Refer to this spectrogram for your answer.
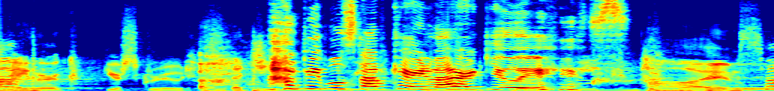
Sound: chuckles

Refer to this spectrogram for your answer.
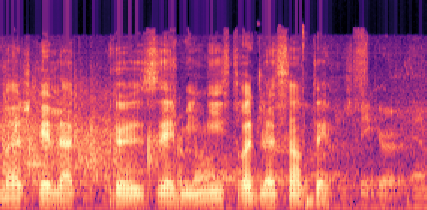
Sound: applause

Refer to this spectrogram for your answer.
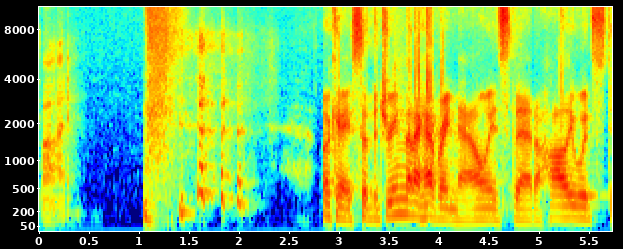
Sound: laughs

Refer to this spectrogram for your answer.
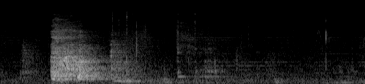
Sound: coughing

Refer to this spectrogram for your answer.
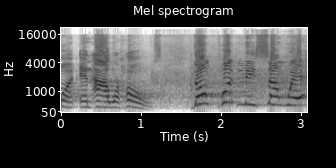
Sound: audience applauding

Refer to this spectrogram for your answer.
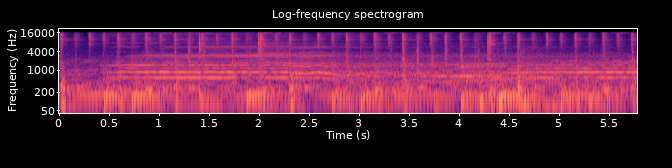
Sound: quavering voice continues

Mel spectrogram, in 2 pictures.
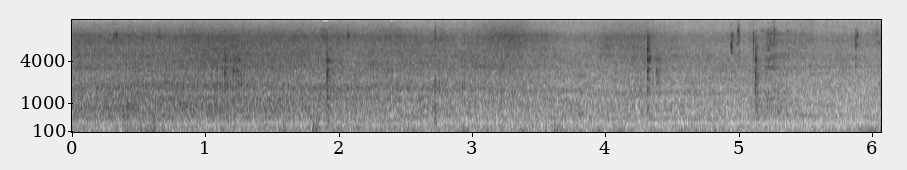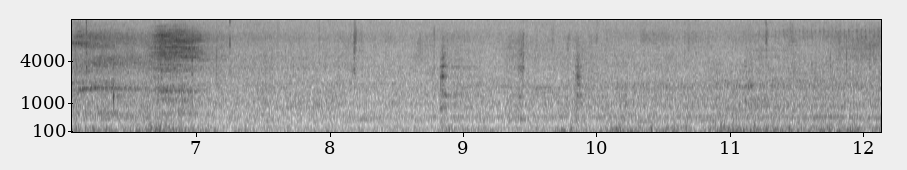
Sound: traffic noise

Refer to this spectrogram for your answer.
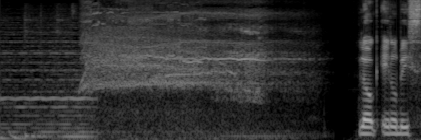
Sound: ringwraith scream

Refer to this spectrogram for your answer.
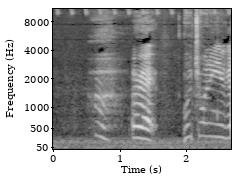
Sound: yawns

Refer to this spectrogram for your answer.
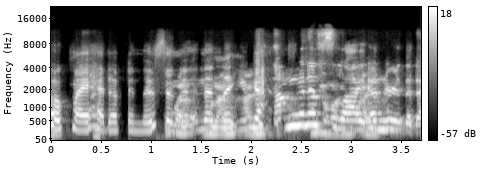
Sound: laughter

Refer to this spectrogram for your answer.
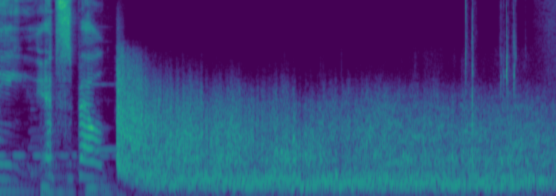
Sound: thunder

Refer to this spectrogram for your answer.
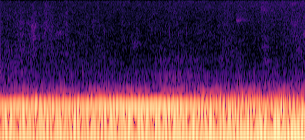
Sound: low gong

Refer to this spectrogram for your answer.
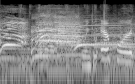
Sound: cheers

